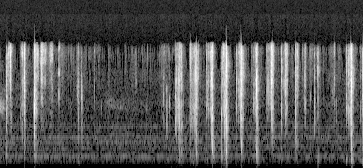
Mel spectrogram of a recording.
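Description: Tarot cards being shuffled, crisp rapid snapping flicks in two busy runs separated by a short quiet pause, fairly soft and heard alone.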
